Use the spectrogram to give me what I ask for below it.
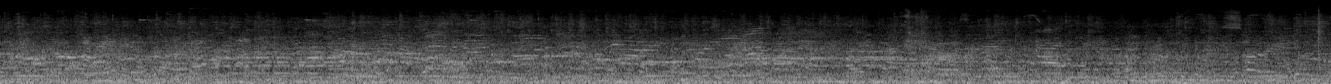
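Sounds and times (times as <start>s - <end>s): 
overlapping chatter in an English seaside town amusement arcade: 0.0s - 13.3s
steady whir of arcade machines: 0.0s - 13.3s.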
